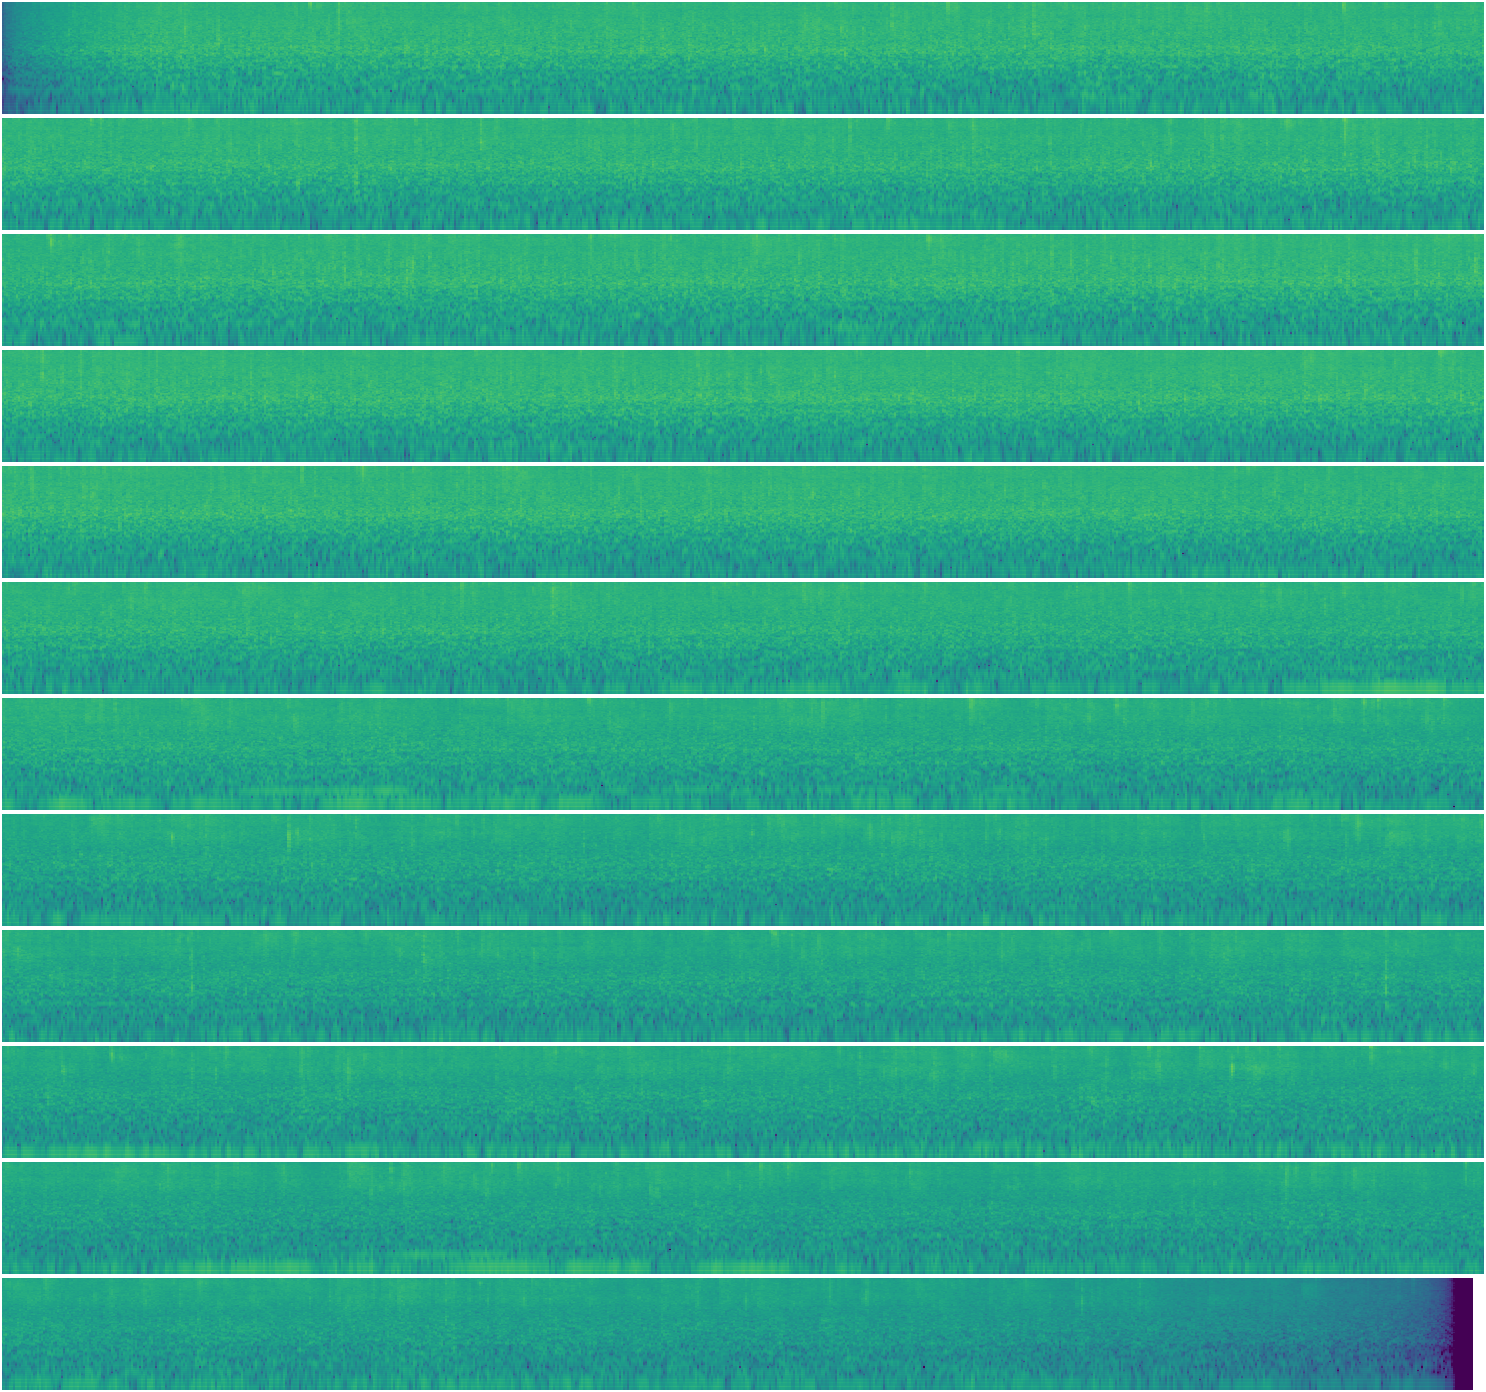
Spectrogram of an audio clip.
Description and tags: rain slowing down
rain, nature, weather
